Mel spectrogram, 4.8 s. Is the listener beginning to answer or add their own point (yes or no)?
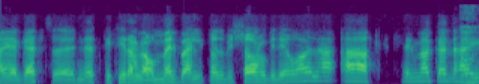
no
